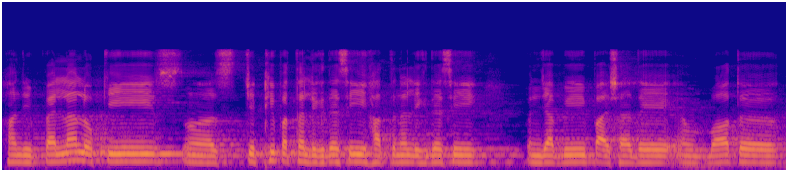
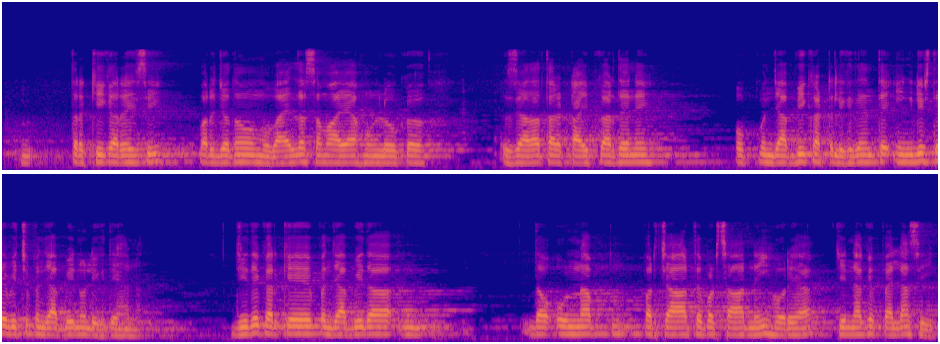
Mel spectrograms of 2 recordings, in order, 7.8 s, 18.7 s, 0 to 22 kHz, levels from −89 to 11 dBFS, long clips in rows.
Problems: none marked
